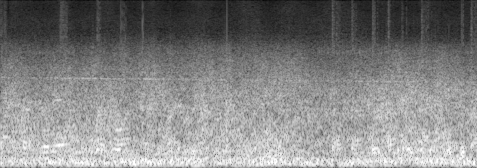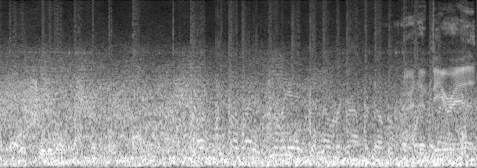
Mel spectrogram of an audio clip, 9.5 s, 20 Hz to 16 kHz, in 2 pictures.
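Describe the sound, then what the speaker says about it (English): A corporate jet takes off from runway 25 Right at Los Angeles International Airport, a steady, loud, broadband engine roar that holds through the whole stretch while a person talks over it. "Hear that corporate jet taking off now"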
